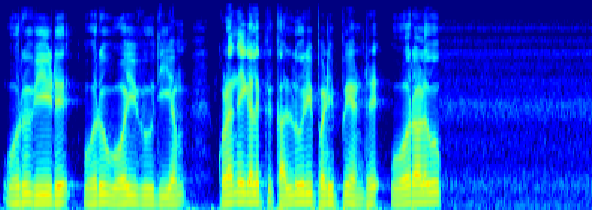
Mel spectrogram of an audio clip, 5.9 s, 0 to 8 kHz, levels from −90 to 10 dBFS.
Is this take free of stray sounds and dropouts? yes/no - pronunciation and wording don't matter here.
yes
